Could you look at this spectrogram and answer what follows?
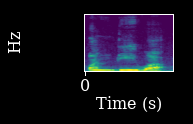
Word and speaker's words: pandiwa: ng speech pananalita is pandiwa first syllable pan second syllable d third syllable wa Pandiwa in English verb.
